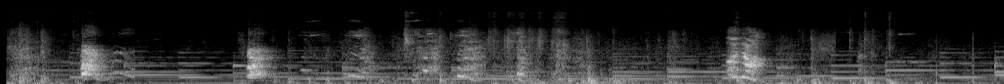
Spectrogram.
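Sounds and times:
background music with sustained notes: 0.1s - 10.0s
large dog barking: 0.8s - 1.4s, 2.4s - 5.7s.

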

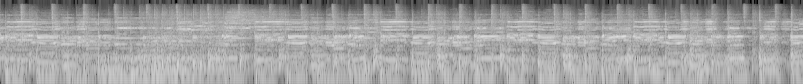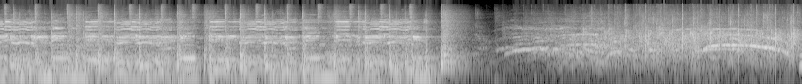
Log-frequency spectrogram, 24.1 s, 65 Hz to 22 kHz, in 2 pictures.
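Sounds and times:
amplified harmonica: 0.0s - 18.6s
electric bass: 0.0s - 18.7s
guitar: 0.0s - 18.7s
drum kit steady beat: 0.0s - 19.2s.

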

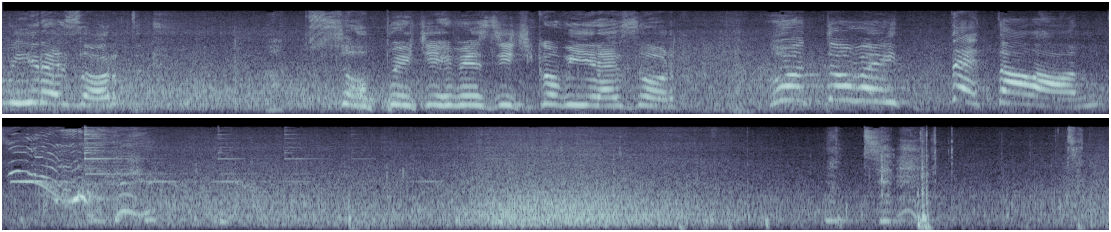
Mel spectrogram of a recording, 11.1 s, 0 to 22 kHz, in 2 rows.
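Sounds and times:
sea waves washing: 0.0s - 11.0s.

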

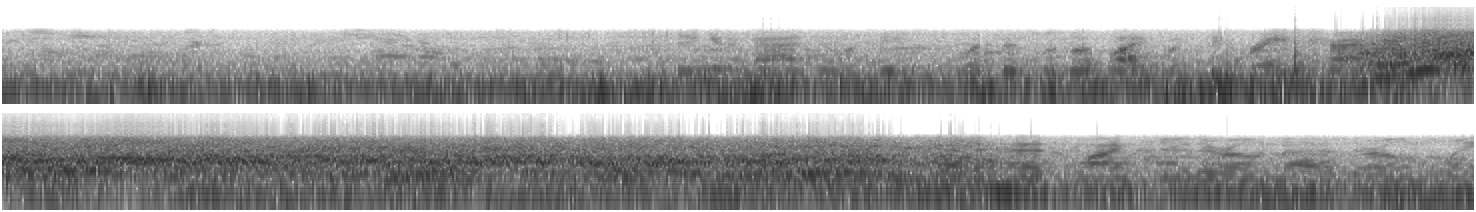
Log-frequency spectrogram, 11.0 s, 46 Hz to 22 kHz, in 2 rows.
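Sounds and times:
rocket engine roaring: 2.4s - 11.0s.

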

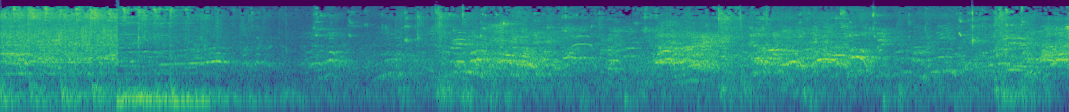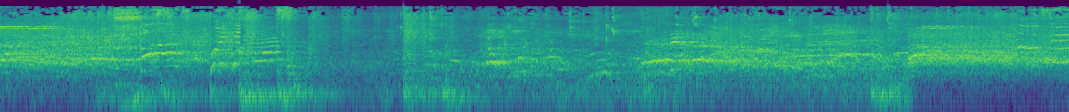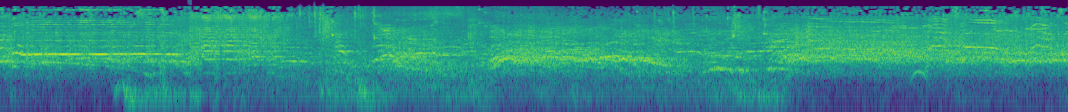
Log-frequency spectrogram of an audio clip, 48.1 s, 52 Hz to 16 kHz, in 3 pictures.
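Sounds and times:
arena noise: 0.0s - 48.0s
sport shoes squeaking on court: 3.7s - 9.9s, 12.6s - 15.5s, 23.6s - 25.7s.

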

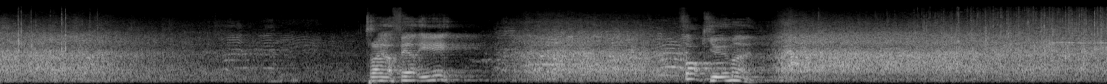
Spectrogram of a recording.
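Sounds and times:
audience applauding: 0.0s - 1.3s, 7.9s - 11.0s
audience laughing: 0.0s - 2.0s, 5.0s - 6.8s, 7.7s - 10.0s.

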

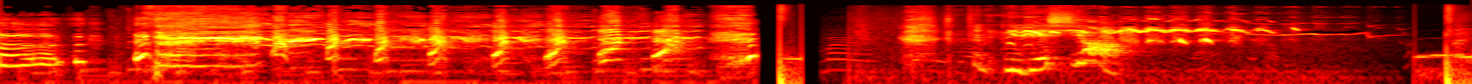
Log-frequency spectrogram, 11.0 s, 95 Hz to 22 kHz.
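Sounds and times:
snickering laughter: 1.0s - 5.4s, 7.0s - 10.6s.

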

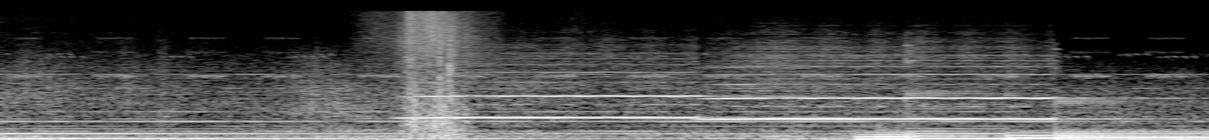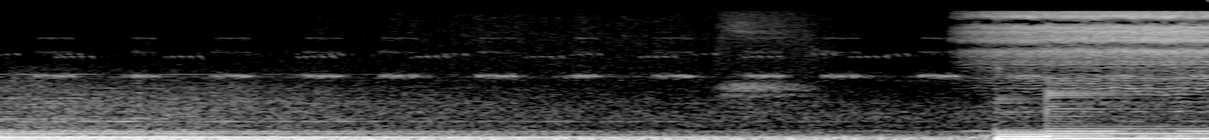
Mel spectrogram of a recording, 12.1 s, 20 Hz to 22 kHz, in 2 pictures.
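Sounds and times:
film score drone with pulsing tone: 0.0s - 12.0s.

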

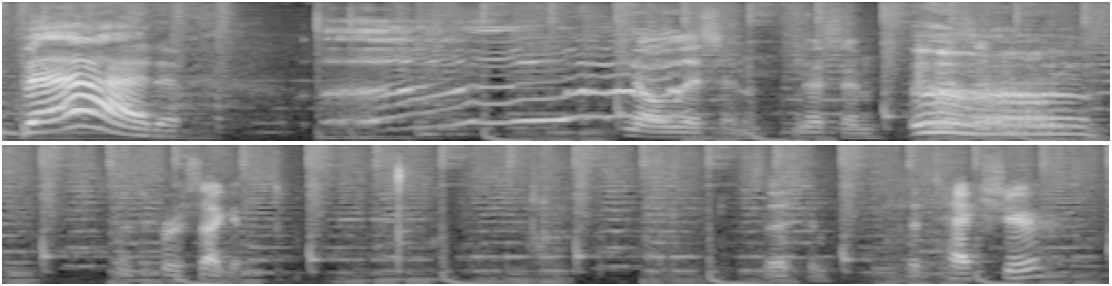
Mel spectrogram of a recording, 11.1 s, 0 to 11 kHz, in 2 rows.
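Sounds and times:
man groaning: 1.6s - 3.6s, 4.6s - 5.6s.

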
